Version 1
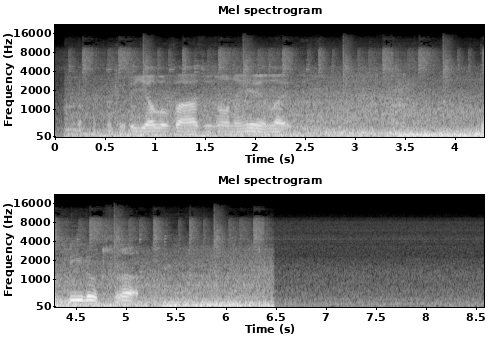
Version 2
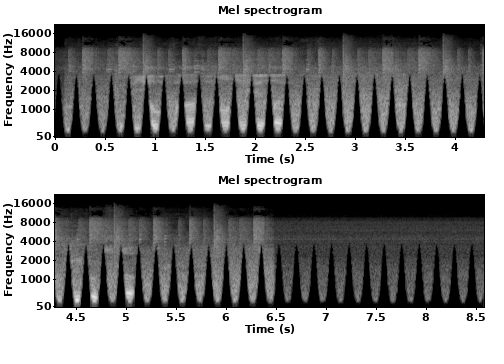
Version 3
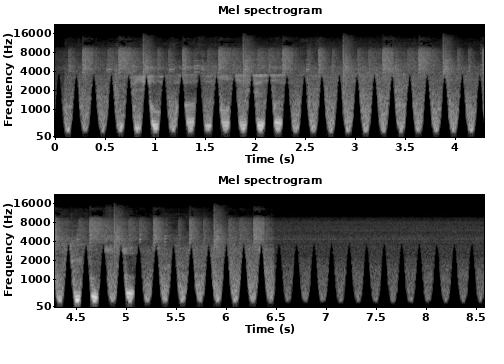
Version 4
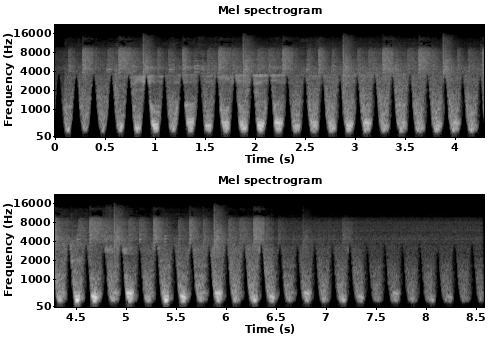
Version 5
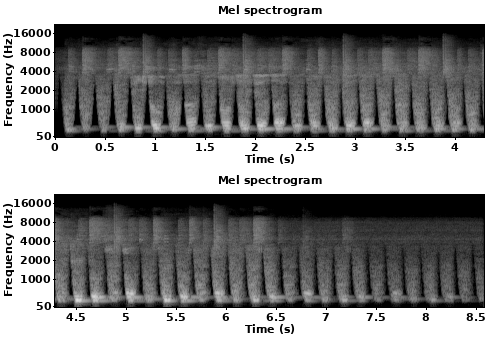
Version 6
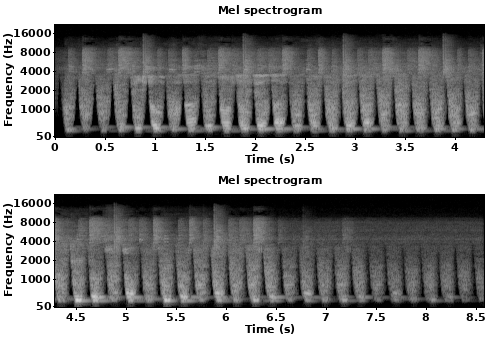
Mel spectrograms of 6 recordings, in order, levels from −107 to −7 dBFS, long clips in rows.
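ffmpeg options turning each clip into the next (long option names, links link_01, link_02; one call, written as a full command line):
ffmpeg -i in.wav -filter_complex "[0:a]acrossover=split=500|3000[link_01][link_02][link_03];[link_02]acompressor=threshold=-25dB:ratio=6[link_04];[link_01][link_04][link_03]amix=inputs=3:normalize=0,afftfilt=real='re*gte(b*sr/1024,240*pow(3700/240,0.5+0.5*sin(2*PI*5.7*pts/sr)))':imag='im*gte(b*sr/1024,240*pow(3700/240,0.5+0.5*sin(2*PI*5.7*pts/sr)))':win_size=1024:overlap=0.75,volume=-3.5dB" out.wav
ffmpeg -i in.wav -filter_complex "[0:a]acrossover=split=480|3000[link_01][link_02][link_03];[link_02]acompressor=threshold=-49dB:ratio=4[link_04];[link_01][link_04][link_03]amix=inputs=3:normalize=0,volume=-1dB" out.wav
ffmpeg -i in.wav -filter_complex "[0:a]asplit=2[link_01][link_02];[link_02]adelay=888,lowpass=frequency=1600:poles=1,volume=-4dB,asplit=2[link_03][link_04];[link_04]adelay=888,lowpass=frequency=1600:poles=1,volume=0.43,asplit=2[link_05][link_06];[link_06]adelay=888,lowpass=frequency=1600:poles=1,volume=0.43,asplit=2[link_07][link_08];[link_08]adelay=888,lowpass=frequency=1600:poles=1,volume=0.43,asplit=2[link_09][link_10];[link_10]adelay=888,lowpass=frequency=1600:poles=1,volume=0.43[link_11];[link_01][link_03][link_05][link_07][link_09][link_11]amix=inputs=6:normalize=0" out.wav
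ffmpeg -i in.wav -af "bandreject=frequency=60:width_type=h:width=6,bandreject=frequency=120:width_type=h:width=6,bandreject=frequency=180:width_type=h:width=6,bandreject=frequency=240:width_type=h:width=6,bandreject=frequency=300:width_type=h:width=6,bandreject=frequency=360:width_type=h:width=6,flanger=delay=18.5:depth=5.3:speed=1.2,volume=2dB" out.wav
ffmpeg -i in.wav -af "lowshelf=frequency=620:width_type=q:width=1.5:gain=-7,volume=5dB" out.wav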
